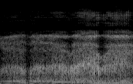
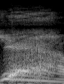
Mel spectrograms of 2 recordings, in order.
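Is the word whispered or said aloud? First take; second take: whispered; aloud. First: It is whispered in a scary way. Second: It is said aloud, like a cheer.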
